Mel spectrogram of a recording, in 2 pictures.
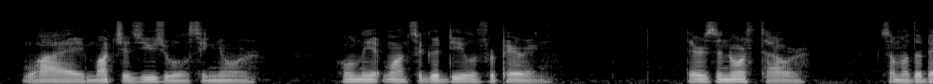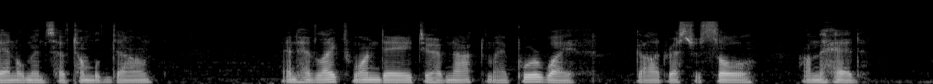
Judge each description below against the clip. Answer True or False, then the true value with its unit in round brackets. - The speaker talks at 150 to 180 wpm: False (135 wpm)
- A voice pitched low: True (100 Hz)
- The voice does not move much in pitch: True (1.3 semitones)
